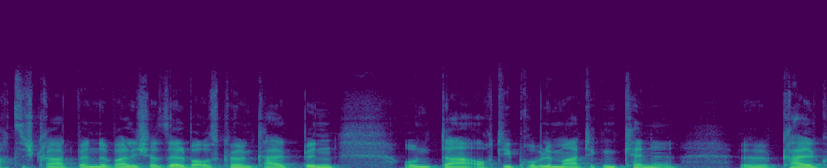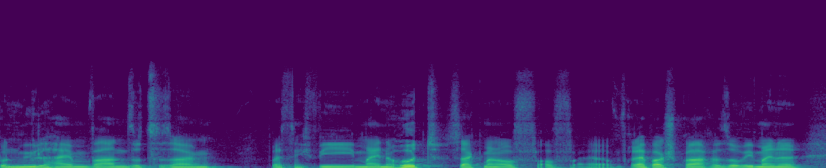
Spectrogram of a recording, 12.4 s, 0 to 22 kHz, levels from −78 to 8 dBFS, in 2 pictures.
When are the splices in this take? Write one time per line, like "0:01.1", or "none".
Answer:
none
